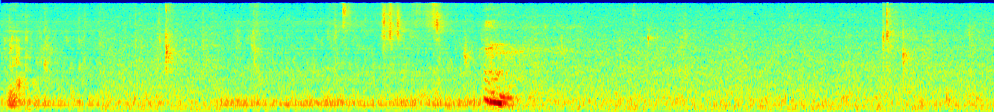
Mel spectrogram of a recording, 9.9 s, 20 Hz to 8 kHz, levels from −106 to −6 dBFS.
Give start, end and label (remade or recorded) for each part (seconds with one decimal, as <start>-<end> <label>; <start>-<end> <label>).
0.0-1.0 remade; 1.0-2.2 recorded; 2.2-4.8 remade; 4.8-9.9 recorded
